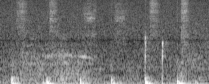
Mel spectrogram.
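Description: Faint, short strokes of a felt-tip marker writing on a flip chart, a handful of brief scratches.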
